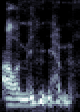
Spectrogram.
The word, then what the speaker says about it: aluminium: True, because it's spelled aluminium, and that's why it's pronounced aluminium.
